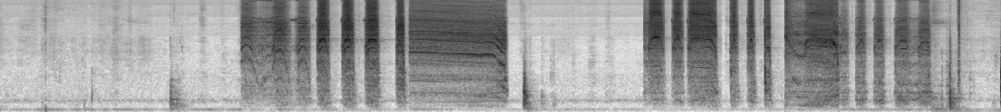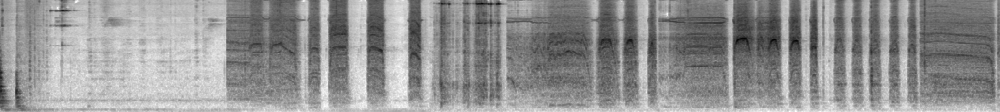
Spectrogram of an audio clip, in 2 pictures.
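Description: Cordless drill driving screws into timber in repeated short bursts, its motor whine rising and falling with each pull of the trigger, with lulls between runs and a quiet first few seconds.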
